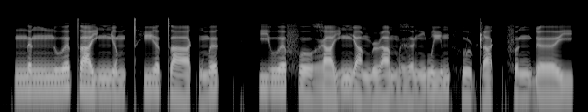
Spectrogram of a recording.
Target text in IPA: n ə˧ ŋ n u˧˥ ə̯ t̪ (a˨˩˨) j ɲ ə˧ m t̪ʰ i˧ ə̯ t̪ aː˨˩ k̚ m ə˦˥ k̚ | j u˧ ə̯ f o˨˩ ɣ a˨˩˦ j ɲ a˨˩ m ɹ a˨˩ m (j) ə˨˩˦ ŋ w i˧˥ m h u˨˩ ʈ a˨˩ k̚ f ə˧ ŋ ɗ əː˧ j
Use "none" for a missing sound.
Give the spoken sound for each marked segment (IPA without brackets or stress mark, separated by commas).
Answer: a˧, ɣ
